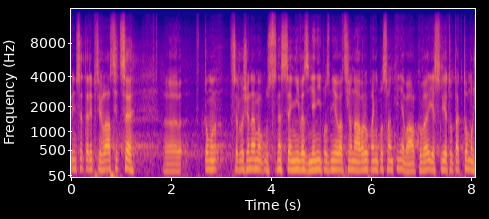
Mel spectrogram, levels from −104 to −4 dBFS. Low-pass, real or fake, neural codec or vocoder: 14.4 kHz; fake; autoencoder, 48 kHz, 32 numbers a frame, DAC-VAE, trained on Japanese speech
